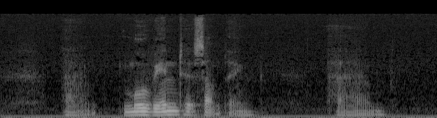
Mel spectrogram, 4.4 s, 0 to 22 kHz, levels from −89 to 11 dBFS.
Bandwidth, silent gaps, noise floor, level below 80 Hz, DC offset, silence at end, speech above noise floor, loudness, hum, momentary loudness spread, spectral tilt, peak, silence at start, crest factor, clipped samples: 13.5 kHz; none; -51 dBFS; -54 dBFS; 0.2%; 0 s; 20 dB; -32 LUFS; none; 25 LU; -5 dB/octave; -14 dBFS; 0 s; 20 dB; under 0.1%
